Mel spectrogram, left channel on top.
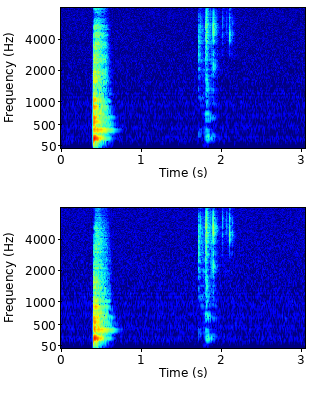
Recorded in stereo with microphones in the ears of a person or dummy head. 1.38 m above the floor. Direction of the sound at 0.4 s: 50° left (ahead or behind).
